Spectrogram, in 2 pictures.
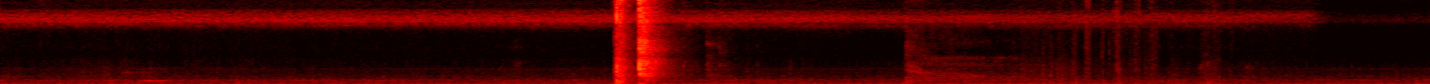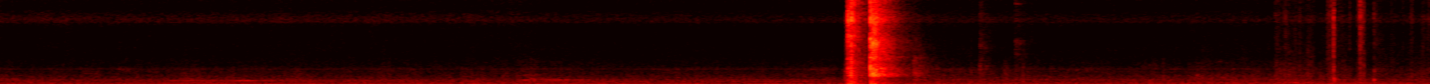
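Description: Slingshot shots strike a can outdoors in the morning sun, giving two sharp, distinct metallic impacts about eleven seconds apart against a quiet background of faint insect hum.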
